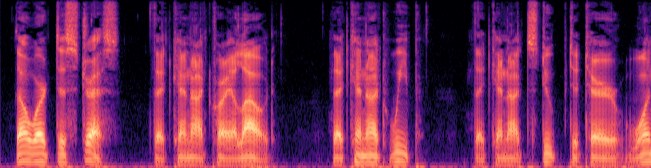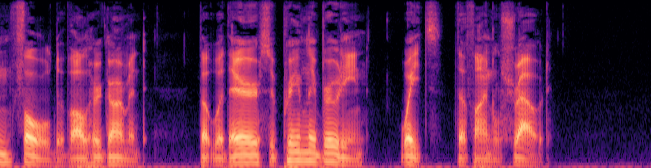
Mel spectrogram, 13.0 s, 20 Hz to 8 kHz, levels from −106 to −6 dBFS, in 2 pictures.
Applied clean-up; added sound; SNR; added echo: none; none; none; none.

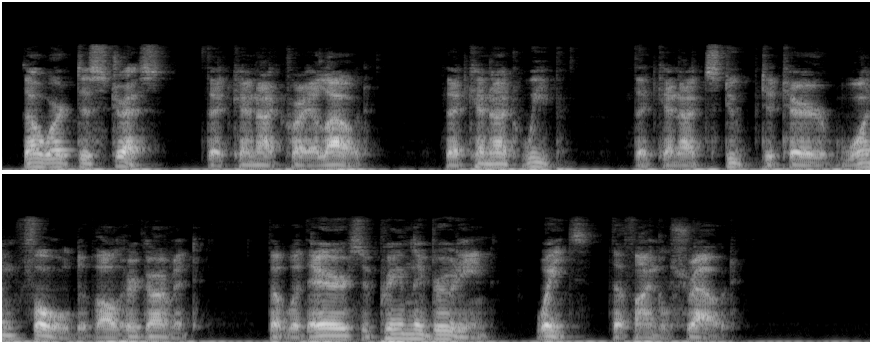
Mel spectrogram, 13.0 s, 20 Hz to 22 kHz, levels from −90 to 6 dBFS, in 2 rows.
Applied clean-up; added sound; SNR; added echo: none; none; none; reverberation time 0.2 s.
